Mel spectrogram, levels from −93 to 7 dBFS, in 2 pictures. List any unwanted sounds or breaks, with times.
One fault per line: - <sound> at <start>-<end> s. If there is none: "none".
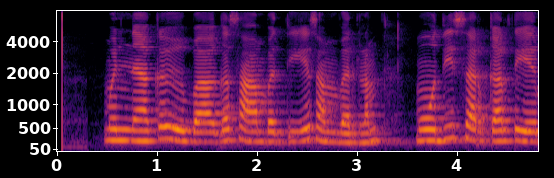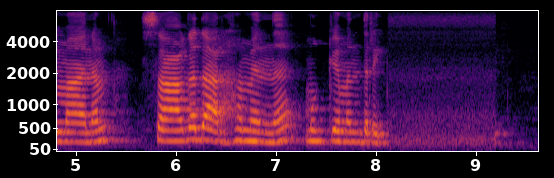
none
